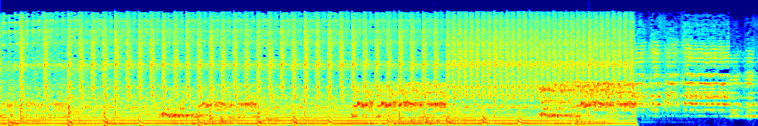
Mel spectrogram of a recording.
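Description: Electronic background music: rapid drum hits that grow denser over a steady bass line, building up. The bass cuts out about eight and a half seconds in, leaving only thinner high parts.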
